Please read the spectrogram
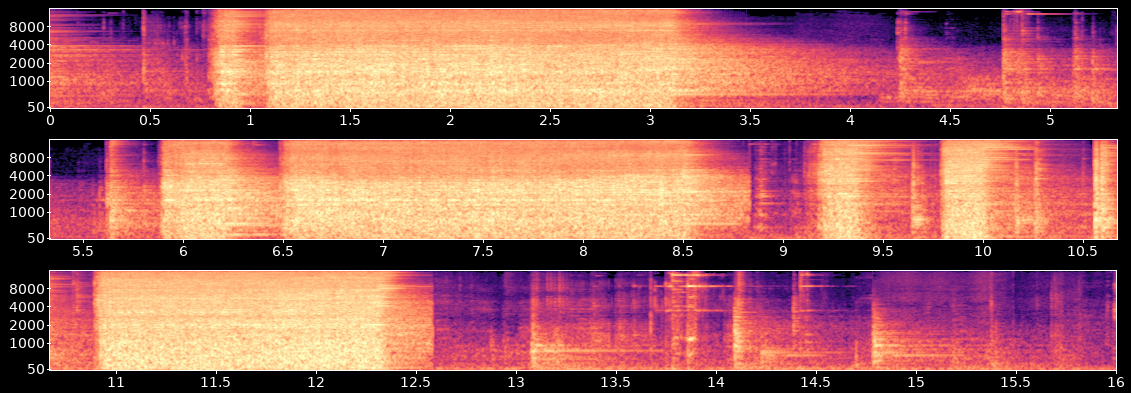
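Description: Cordless impact wrench driving bolts in three runs of a couple of seconds each; the first winds down as it stops. Between the second and third runs come several short bursts of the tool.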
